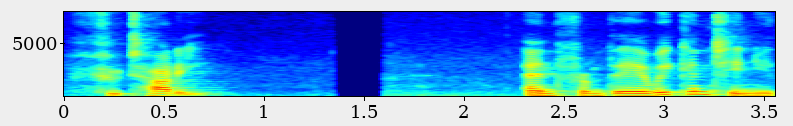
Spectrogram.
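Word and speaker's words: 二人: this case the two and the people is pronounced futari and from there we continue the list as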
